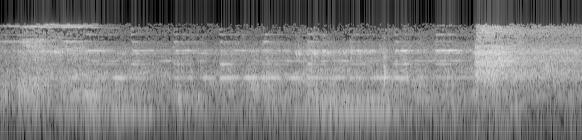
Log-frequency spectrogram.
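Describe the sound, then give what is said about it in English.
A steam dummy train on a steam dummy line in Wichita rolls in with a steady clattering rumble and sustained tonal squeals from the wheels, ending in a louder burst of hissing noise near the end. “The next step from mule cars was the inauguration of the steam dummy line. Here comes the dummy!”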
